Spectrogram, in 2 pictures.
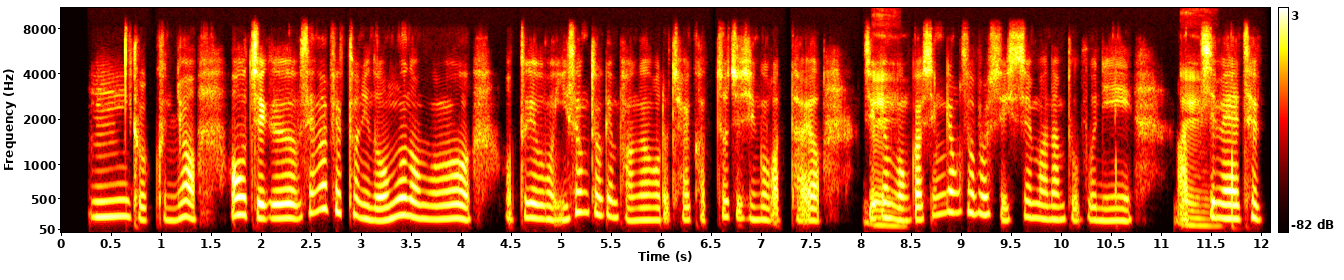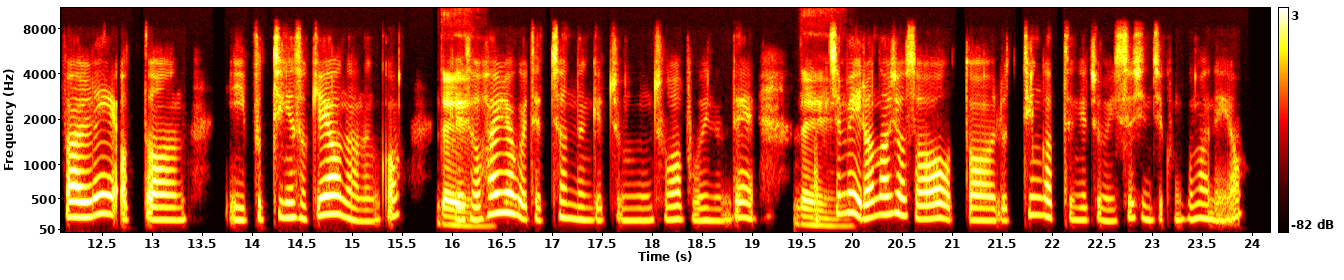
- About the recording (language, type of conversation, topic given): Korean, advice, 하루 동안 에너지를 더 잘 관리하려면 어떻게 해야 하나요?
- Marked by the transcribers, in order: other background noise; tapping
